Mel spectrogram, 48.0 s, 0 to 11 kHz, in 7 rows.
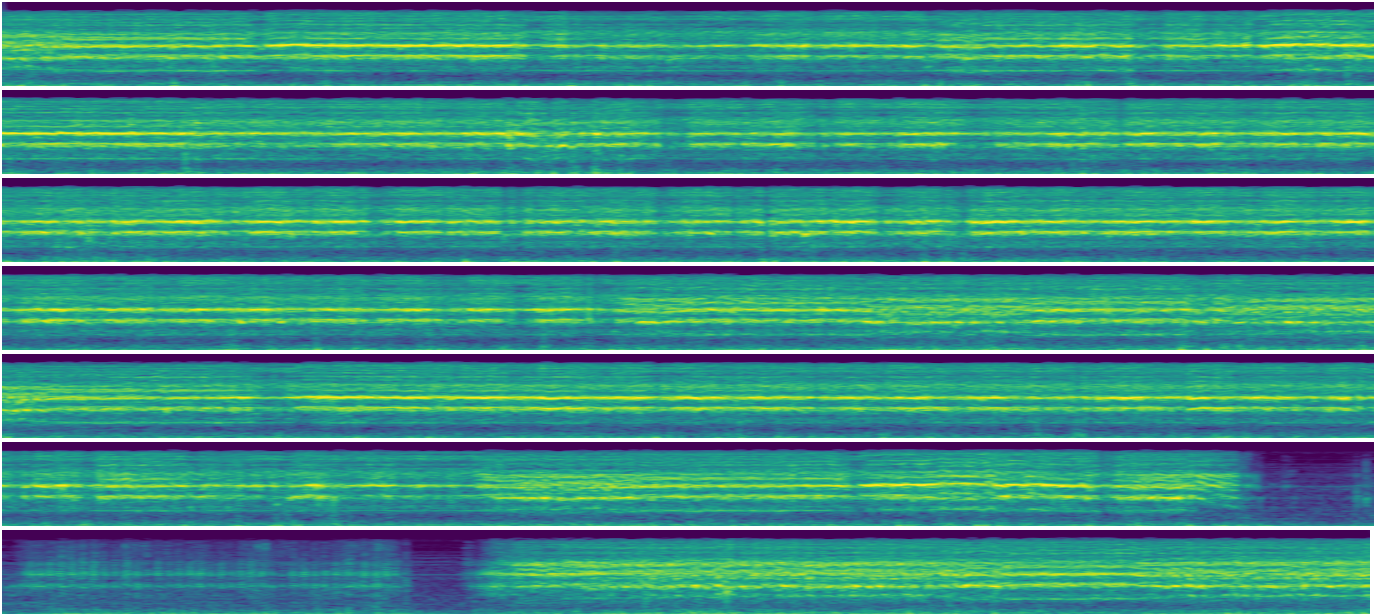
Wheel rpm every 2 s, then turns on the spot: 160, 160, 160, 160, 160, 160, 160, 160, 160, 160, 160, 160, 160, 160, 160, 160, 160, 160, 160, 160, 30, 30, 150, 160.
40-42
